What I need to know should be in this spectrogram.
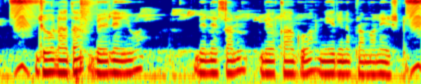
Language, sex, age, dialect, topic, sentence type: Kannada, male, 25-30, Coastal/Dakshin, agriculture, question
